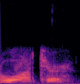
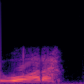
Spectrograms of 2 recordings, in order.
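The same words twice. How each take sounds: First: The ending is an er with the r sounded. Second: The ending is an ah with no r sound. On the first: "but you don't say it that way" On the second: "changing E Rs to an A"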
